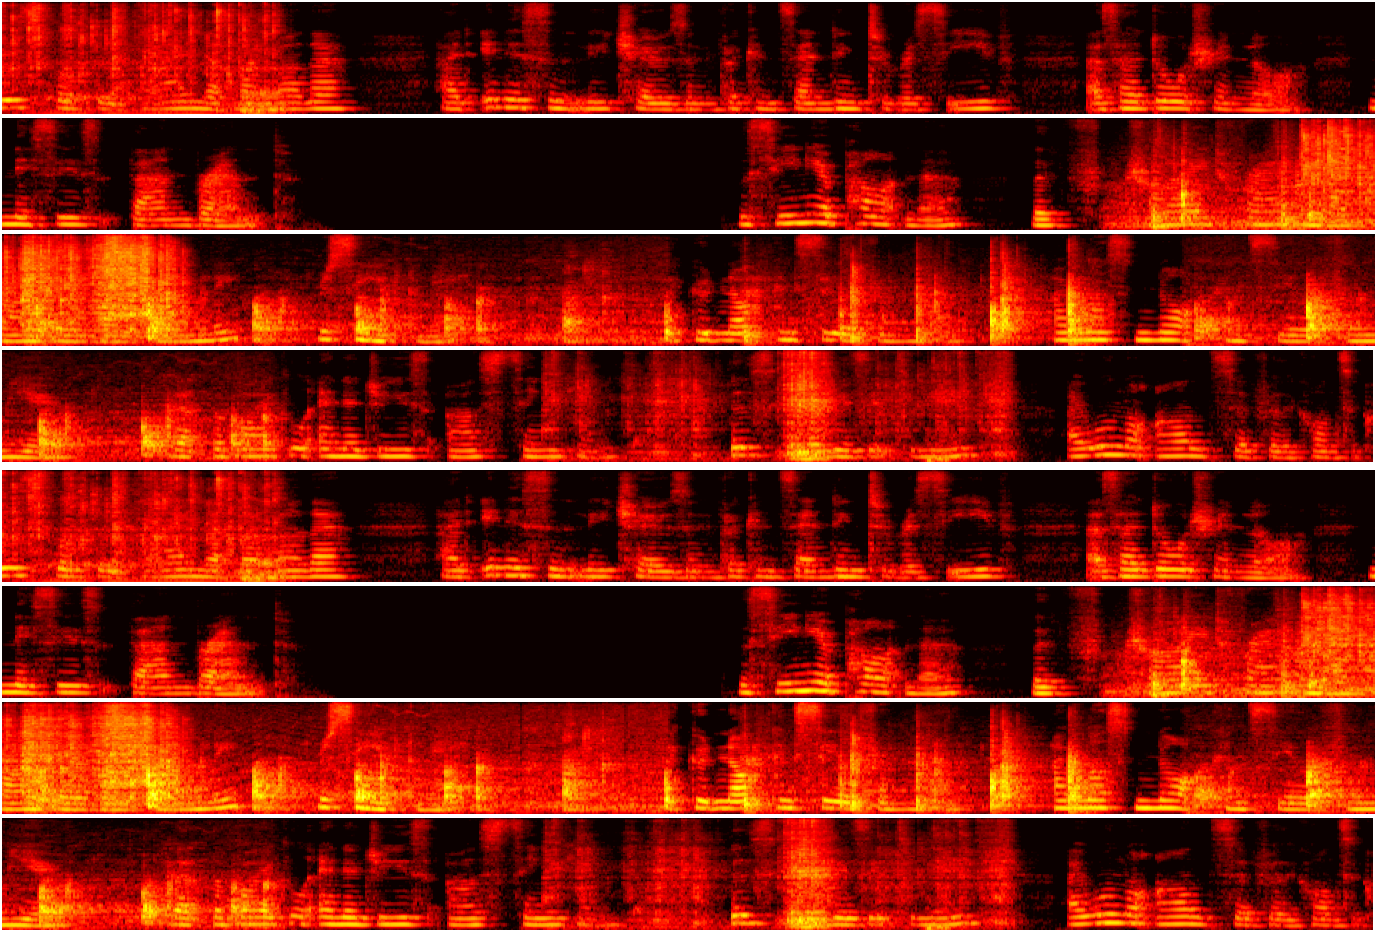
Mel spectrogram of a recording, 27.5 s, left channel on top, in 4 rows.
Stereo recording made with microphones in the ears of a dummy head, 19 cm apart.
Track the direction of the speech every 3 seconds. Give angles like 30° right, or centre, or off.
30° left, 30° left, 30° left, 20° left, centre, 40° right, 20° right, 20° left, 30° left.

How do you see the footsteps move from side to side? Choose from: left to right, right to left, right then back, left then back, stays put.
right then back.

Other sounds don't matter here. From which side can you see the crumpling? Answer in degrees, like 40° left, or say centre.
40° left.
